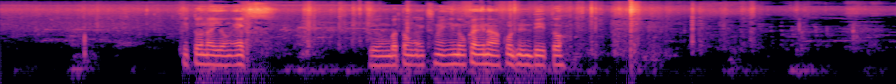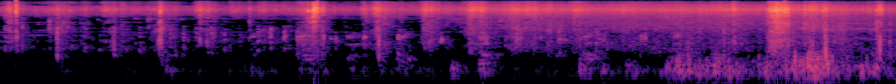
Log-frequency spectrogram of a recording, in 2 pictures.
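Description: Footsteps rustle and crunch through grass and dry leaves outdoors.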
